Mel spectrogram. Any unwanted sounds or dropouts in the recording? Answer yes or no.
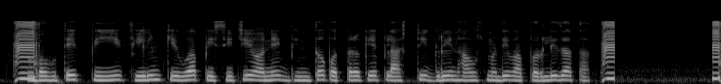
no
